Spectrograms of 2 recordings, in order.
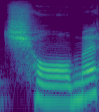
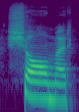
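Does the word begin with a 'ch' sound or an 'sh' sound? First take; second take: ch; sh. First: The word begins with a 'ch' sound. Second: The word begins with an 'sh' sound. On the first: "we add a T sound, so sh becomes ch" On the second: "so sh becomes ch"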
